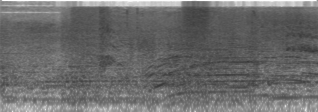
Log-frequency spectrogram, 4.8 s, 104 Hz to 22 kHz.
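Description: Formula 1 car in the F1 Manager 22 game at Monaco, a Ferrari peeling into the pit lane, with a steady loud engine whine, pitch sweeps and tire squeal blending over continuous race noise.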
